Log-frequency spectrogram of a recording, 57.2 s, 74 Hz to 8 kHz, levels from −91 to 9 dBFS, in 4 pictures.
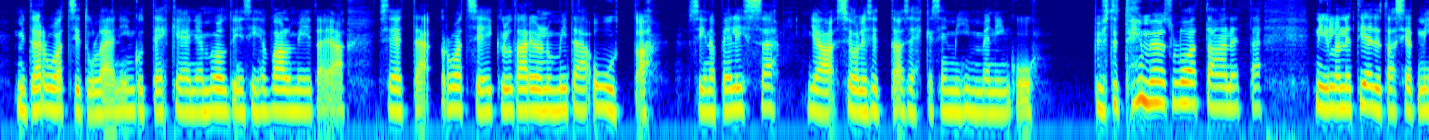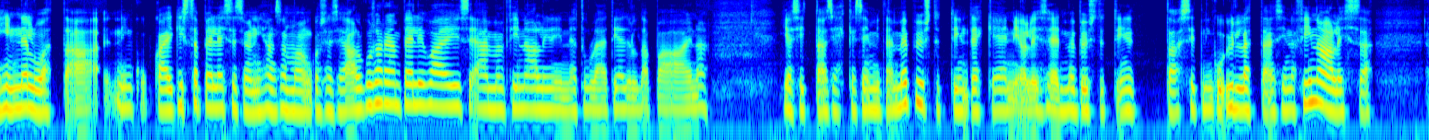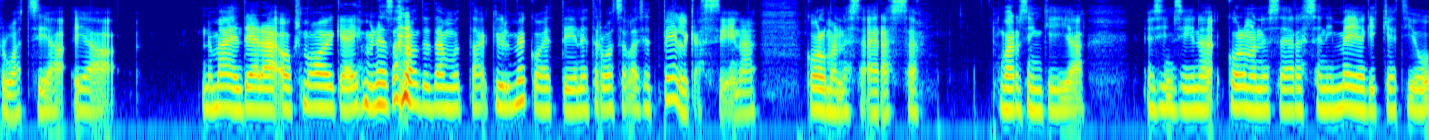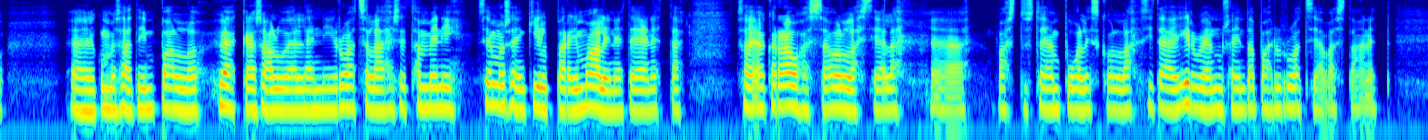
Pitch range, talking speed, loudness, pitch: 195-215 Hz, 155 wpm, -27 LUFS, 205 Hz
